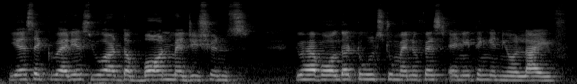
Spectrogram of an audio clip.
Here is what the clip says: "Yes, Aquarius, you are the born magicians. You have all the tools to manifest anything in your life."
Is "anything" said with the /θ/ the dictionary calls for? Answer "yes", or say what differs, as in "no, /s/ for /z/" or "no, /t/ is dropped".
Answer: no, /t/ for /θ/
